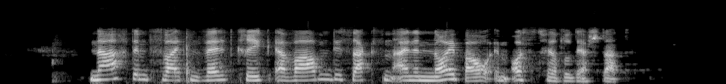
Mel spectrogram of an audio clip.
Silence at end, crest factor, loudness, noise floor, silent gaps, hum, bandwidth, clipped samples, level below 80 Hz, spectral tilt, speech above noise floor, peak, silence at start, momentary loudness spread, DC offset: 1.1 s; 16 dB; -15 LUFS; -45 dBFS; none; none; 5.8 kHz; under 0.1%; -56 dBFS; -7.5 dB/octave; 30 dB; 0 dBFS; 0.9 s; 7 LU; under 0.1%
